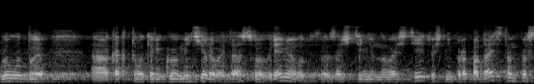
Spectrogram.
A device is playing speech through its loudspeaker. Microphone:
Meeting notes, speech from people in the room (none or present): none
